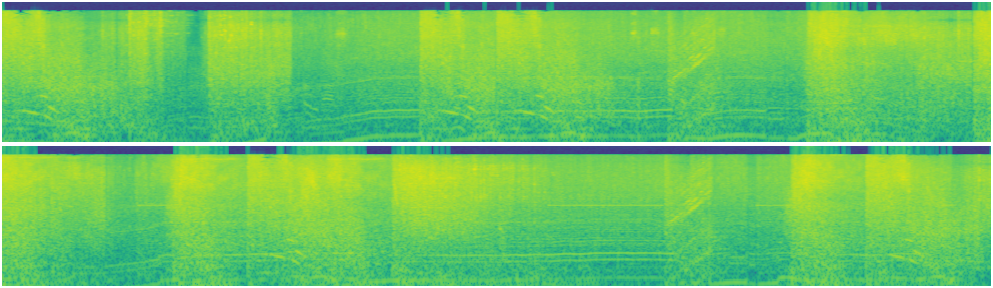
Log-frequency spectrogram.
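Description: Tyres crunch and skid on dirt.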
